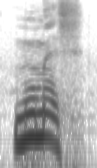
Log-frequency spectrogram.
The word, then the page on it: mumes: Roon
